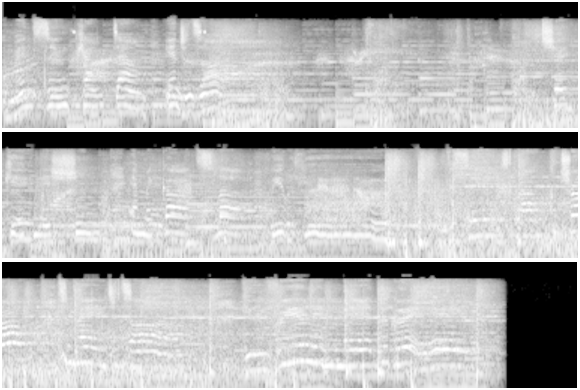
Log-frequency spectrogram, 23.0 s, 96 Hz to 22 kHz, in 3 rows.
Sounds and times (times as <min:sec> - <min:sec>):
Music: 0:00.0 - 0:22.1.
